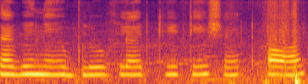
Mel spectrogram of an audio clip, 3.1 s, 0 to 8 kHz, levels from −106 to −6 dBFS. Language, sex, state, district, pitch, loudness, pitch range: Hindi, female, Chhattisgarh, Raipur, 245 Hz, -21 LUFS, 235-250 Hz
